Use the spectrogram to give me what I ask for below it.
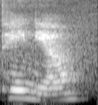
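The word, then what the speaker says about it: jalapeño: Peno. Jalapeno. I always got yelled at for saying pino. It's peno. Like hello.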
